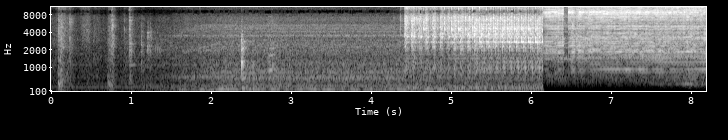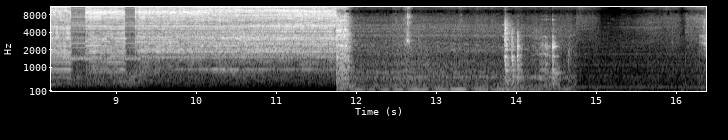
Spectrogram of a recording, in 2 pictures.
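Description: A grass tree root spins on a wood lathe while being sanded, a loud, steady hissing rasp over the whir of the motor for several seconds, with quieter lathe running before and after.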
